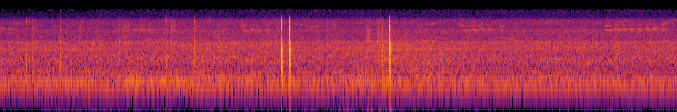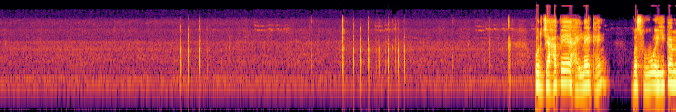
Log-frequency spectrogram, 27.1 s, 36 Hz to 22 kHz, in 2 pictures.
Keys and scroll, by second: 0.2 space, 3.0 space, 5.3 ctrl+alt+z, 7.3 ctrl+alt+z, 16.8 ctrl+alt+z, 19.8 space, 20.3 ctrl+alt+z, 22.5 space, 23.4 ctrl+-, 24.3 space.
